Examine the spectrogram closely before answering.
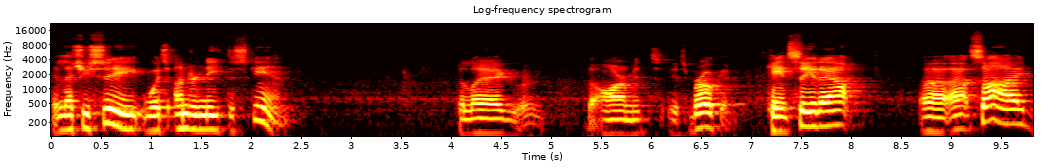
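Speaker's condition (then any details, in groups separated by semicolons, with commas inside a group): No condition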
